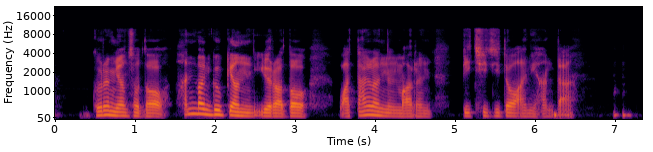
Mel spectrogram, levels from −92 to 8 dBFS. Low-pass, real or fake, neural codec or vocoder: 9.9 kHz; fake; codec, 44.1 kHz, 7.8 kbps, DAC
